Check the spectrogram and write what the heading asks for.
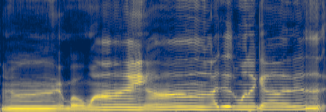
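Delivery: very slow, high, dragging, drawn-out whine. Showing what whining sounds like to listeners: imitating whining. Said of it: "why are you sounding like that?".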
